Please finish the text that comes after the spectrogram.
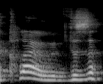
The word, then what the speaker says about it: clothes: sounds like close yes so clothes sounds like close it's just we have a th in clothes so the tongue is out and it's voiced so voiceless close and voiced clothes so the th and the voiced s um Shannon that's very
